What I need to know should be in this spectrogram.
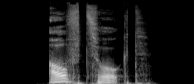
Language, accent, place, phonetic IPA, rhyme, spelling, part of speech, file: German, Germany, Berlin, [ˈaʊ̯fˌt͡soːkt], -aʊ̯ft͡soːkt, aufzogt, verb, De-aufzogt.ogg
- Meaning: second-person plural dependent preterite of aufziehen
